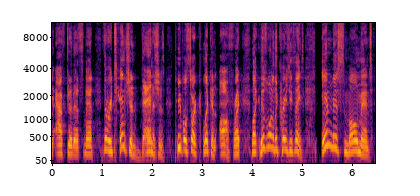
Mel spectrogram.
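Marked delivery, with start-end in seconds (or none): none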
